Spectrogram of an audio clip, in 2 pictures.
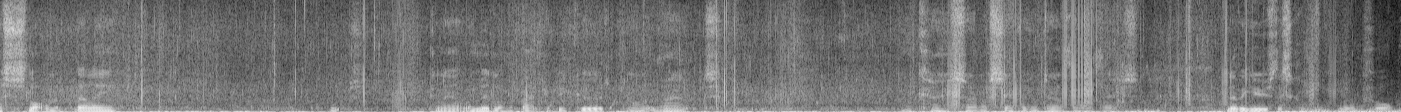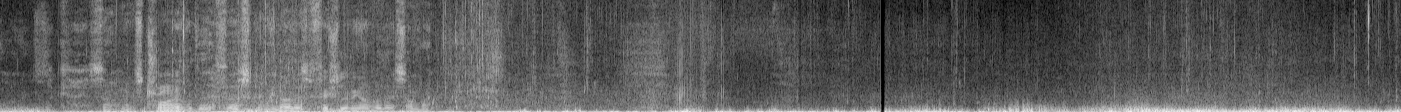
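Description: Wind rumbles and buffets outdoors by the sea.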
